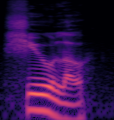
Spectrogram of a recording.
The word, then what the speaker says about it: Schiullo: I'll spell that surname, by the way. S-C-H-I-U-L-L-O. Shulo.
